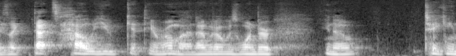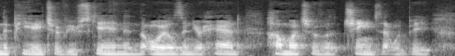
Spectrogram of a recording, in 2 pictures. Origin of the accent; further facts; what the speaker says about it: Virginia, United States; so I grew up sailing on the Chesapeake Bay after we moved to Virginia.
